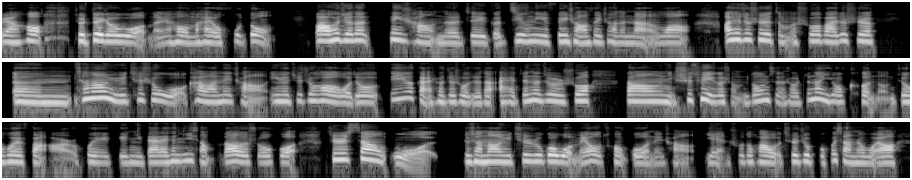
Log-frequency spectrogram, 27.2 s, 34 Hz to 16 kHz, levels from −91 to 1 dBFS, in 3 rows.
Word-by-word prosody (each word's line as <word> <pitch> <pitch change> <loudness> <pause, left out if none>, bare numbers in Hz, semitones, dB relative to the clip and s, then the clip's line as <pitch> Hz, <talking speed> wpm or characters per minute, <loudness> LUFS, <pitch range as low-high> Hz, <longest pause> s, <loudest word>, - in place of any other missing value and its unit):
然 200 -1 +2
后 225 -1 +5 0.3
就 225 -1 +3
对 230 +3 +7
着 215 -1 +4
我 195 -2 +2
们， - - -9
然 195 - -6
后 210 - +1
我 - - 0
们 185 +1 -4
还 200 - +1
有 185 -1 0
互 215 +2 -9
动。 205 -1 -1 0.4
哇， 235 0 +11
我 230 - +10
会 260 - +5
觉 240 - +3
得 240 0 +1 0.2
那 265 -2 +2
场 200 -4 -3
的 185 -1 -4
这 190 +1 -3
个 165 -1 -6
经 220 +3 -3
历 210 -2 -2
非 215 +3 -2
常 185 -3 +1
非 200 0 -4
常 195 0 -6
地 190 - -8
难 180 0 -3
忘。 190 0 -1 0.3
而 240 - +5
且 265 0 +5
就 260 - +1
是 250 -2 +1
怎 210 - -10
么 195 - -9
说 225 +2 -2
吧， 210 -2 +2
就 235 - -2
是， 220 -1 0 0.5
嗯， 190 -3 +1
相 270 +4 +1
当 320 +1 +7
于 220 -5 +1
其 255 - -7
实 250 - -8
我 210 -5 -2
看 235 -1 -1
完 205 0 0
那 215 0 -3
场 210 - -4
音 220 +1 -4
乐 220 -1 0
剧 220 +3 -11
之 235 +2 -3
后， 230 -4 +2
我 185 -2 -1
就 195 +1 -2
第 270 +1 -5
一 - - -3
个 315 - -2
感 220 -7 +1
受 205 - -3
就 205 +1 -4
是 205 - -8
我 190 - -2
觉 180 0 -6
得， 190 - 0
哎， 200 0 -2
真 215 +3 -4
的 245 0 +1
就 230 -1 -1
是 210 - -1
说， 230 +2 +1 0.3
当 220 -1 +3
你 200 - -2
失 245 +6 -5
去 270 +3 +1
一 - - 0
个 205 - -2
什 - - -14
么 - - -13
东 225 +5 -2
西 215 - -13
的 185 - -10
时 190 - -11
候， 180 - -7
真 255 - -6
的 285 0 +2
有 220 -3 -3
可 205 +1 -5
能 - - -13
就 205 -1 -2
会 210 -1 +2
反 195 - 0
而 - - -6
会 195 -3 -6
给 185 - -6
你 190 -1 -7
带 195 +2 +2
来 195 - +1
一 195 - -1
些 - - -1
你 225 +2 -3
意 - - -1
想 200 -5 -3
不 - - -45
到 215 +2 +7
的 200 - +1
收 190 -1 -5
获。 195 0 +1 0.3
就 260 - +2
是 265 - +6
像 260 -4 +6
我， 355 +1 -2 0.3
就 205 - -2
相 210 -1 +3
当 210 0 +4
于 205 - -1
其 - - -18
实 225 - 0
如 220 0 0
果 215 0 +6
我 200 -2 +4
没 - - -6
有 220 +1 +2
错 200 +1 -5
过 185 - -4
那 175 - -14
场 - - -9
演 190 -2 -8
出 205 +3 -12
的 205 - -4
话， 200 -1 +4
我 - - -2
其 - - -24
实 215 -1 +1
就 220 +1 0
不 195 -2 -11
会 240 +6 -5
想 205 -4 0
着 185 - -3
我 180 - -3
要 185 +1 +5
210 Hz, 325 characters per minute, -23 LUFS, 195-225 Hz, 0.5 s, 哇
